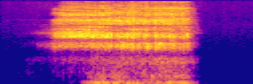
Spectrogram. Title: My dogg G Rottweiler snoring sleeping smile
